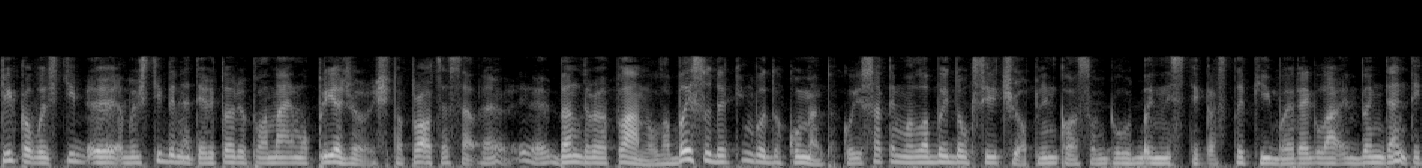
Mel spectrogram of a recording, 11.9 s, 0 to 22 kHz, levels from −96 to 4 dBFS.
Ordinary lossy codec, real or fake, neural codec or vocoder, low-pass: MP3, 48 kbps; fake; codec, 24 kHz, 1 kbps, SNAC; 5.4 kHz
